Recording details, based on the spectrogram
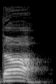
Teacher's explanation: जब आप दा बोलते हैं तो आपकी जीभ कहीं ना कहीं दांतों को टच करेगी। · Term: दंत्य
